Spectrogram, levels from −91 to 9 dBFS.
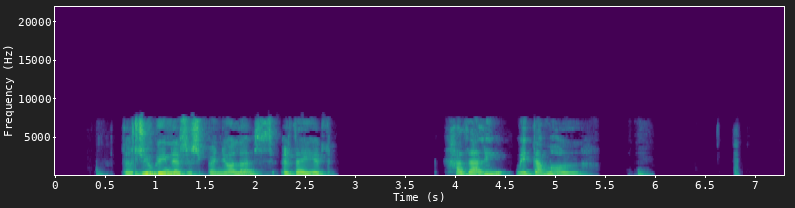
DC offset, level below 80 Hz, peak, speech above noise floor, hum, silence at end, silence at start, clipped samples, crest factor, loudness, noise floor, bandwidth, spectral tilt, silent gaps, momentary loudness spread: under 0.1%; -64 dBFS; -2 dBFS; over 72 dB; none; 0.45 s; 0.4 s; under 0.1%; 18 dB; -19 LUFS; under -90 dBFS; 8 kHz; -4 dB/octave; 0.60-0.66 s, 2.84-3.88 s, 5.46-5.70 s, 6.00-6.77 s; 23 LU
